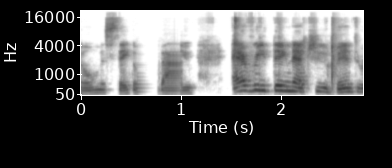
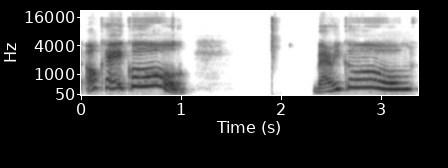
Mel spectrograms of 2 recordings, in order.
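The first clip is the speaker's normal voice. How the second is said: high sing-song; 13 semitones higher, 7 dB louder, slower than usual. Acted. Sudden sing-song after sign-off.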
